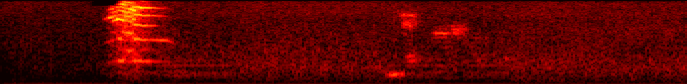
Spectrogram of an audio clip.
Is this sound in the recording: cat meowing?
yes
